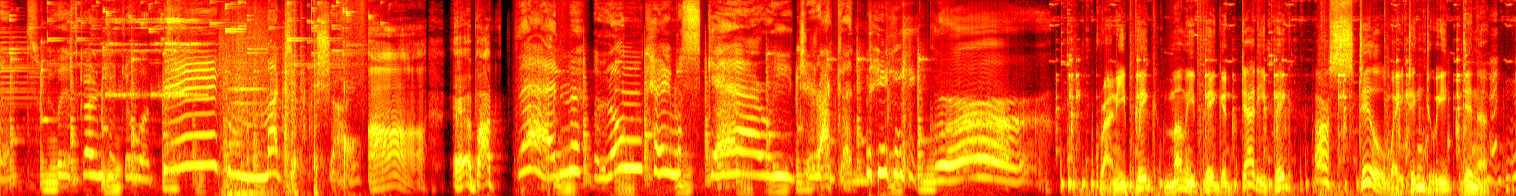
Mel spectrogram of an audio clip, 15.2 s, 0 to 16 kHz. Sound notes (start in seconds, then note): 9.2 giggles, growls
